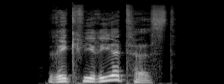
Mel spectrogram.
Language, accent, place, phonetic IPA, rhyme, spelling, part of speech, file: German, Germany, Berlin, [ˌʁekviˈʁiːɐ̯təst], -iːɐ̯təst, requiriertest, verb, De-requiriertest.ogg
- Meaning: inflection of requirieren: 1. second-person singular preterite 2. second-person singular subjunctive II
